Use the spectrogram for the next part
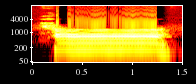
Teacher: কণ্ঠনালী বা গলা, গলার মাঝখান হতে উচ্চারিত হবে হা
